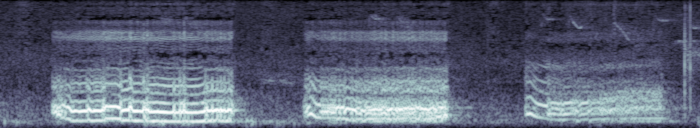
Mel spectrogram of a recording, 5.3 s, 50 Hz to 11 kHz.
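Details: Puppy suffering pneumonia and distemper, nasal discharge present: three drawn-out wheezing breaths with clear whistled tones inside the rasp, each about 1.3 seconds long, spaced by quieter pauses, a faint click near the end.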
